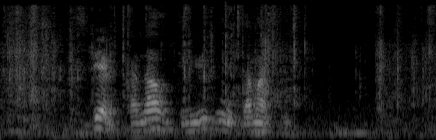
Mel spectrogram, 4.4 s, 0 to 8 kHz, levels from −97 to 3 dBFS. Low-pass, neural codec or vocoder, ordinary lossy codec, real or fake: 7.2 kHz; none; AAC, 32 kbps; real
